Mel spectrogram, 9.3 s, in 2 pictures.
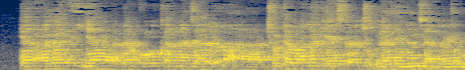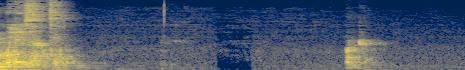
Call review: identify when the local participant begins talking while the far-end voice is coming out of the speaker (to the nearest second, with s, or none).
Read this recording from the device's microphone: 4 s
